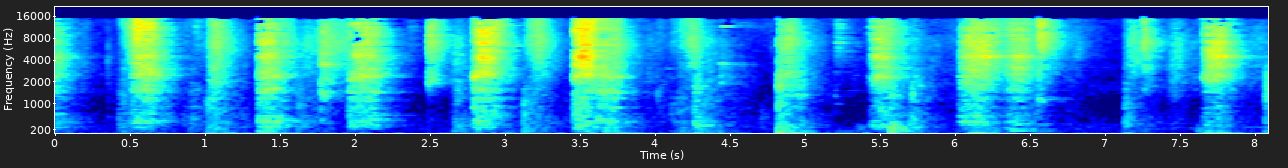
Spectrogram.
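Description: Irregular knocks, shuffles and rustling from a person moving about close to the microphone in a small room.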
